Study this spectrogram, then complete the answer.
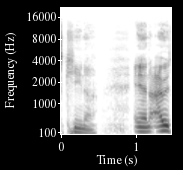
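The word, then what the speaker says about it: Kena: And so it's like Tina with the K, Kina. Okay. I heard other people in the game reference her, or I think she might have even said her name, and it's Kina.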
